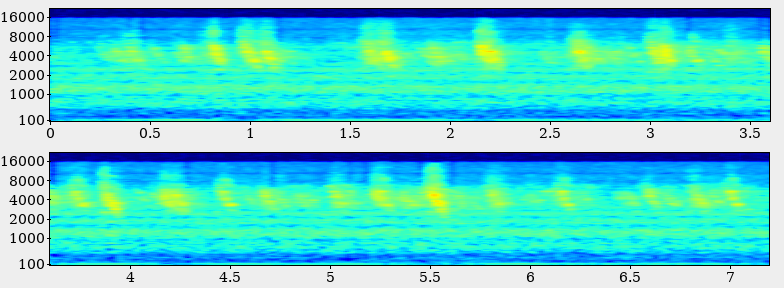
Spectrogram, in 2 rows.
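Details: Evening twittering of barn swallows, observed on 18 June 2020: rapid, thin, high chirps repeated almost without pause for several seconds over a constant low droning hum.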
